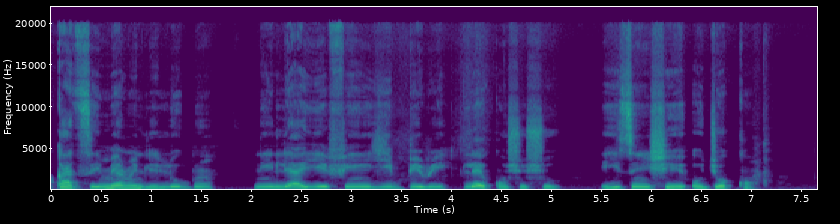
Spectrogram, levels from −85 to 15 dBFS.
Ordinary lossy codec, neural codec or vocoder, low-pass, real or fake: none; none; none; real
